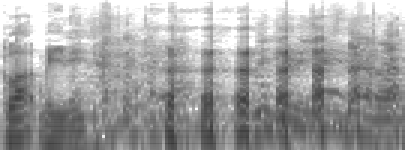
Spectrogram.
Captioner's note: laughing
